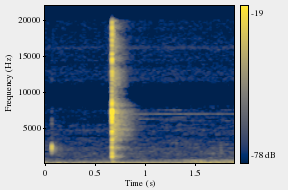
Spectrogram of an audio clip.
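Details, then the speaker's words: N47 diesel standalone wiring for a Jeep XJ swap, DDE wake-up wire energized: one crisp, sharp click in quiet as power comes on; main relay pulling in normally, clicking off again after about 30 seconds. "You hear that click? That's the relay turning on."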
